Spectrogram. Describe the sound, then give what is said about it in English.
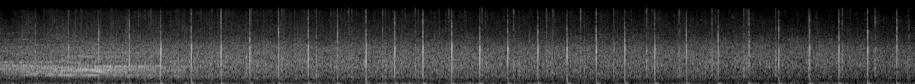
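An audience breaks into applause for a couple's 50th wedding anniversary, many hands clapping in a dense, steady wash that holds through the whole clip, with a few sharper individual claps standing out at a regular pace. “That is worthy of a clap.”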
